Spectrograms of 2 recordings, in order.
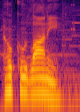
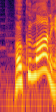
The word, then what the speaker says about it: Hokulani: Hokuani. Let me read that again. Hokulani. I've been saying it right.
